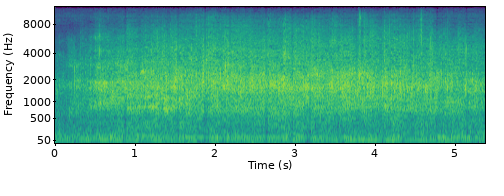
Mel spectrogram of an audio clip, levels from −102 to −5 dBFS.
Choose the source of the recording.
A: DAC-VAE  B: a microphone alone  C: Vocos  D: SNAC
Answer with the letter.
D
